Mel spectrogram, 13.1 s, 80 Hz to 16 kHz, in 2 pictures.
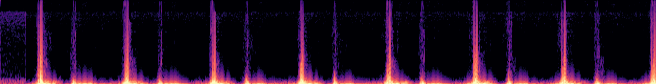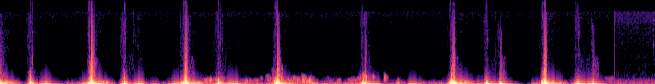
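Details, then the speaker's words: Heart sound clip for NCLEX audio-question learning: an irregular heartbeat, with low lub-dub sounds near 68 per minute, uneven gaps and some extra beats breaking the rhythm. "clips of heart sounds such as a regular sinus beat an irregular heartbeat"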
